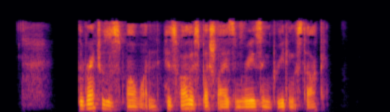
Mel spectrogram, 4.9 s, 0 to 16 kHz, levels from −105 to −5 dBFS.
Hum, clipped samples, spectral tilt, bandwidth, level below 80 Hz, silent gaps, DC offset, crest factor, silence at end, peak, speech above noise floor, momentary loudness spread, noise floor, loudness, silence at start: none; under 0.1%; -2.5 dB/octave; 8.6 kHz; -66 dBFS; 0.77-0.98 s; under 0.1%; 20 dB; 0.8 s; -10 dBFS; 24 dB; 19 LU; -53 dBFS; -27 LUFS; 0.3 s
